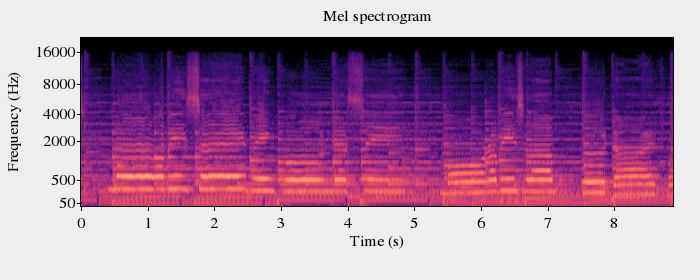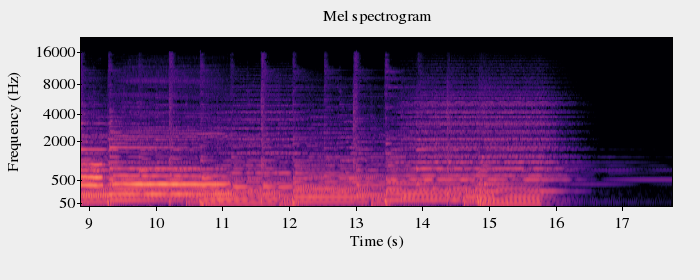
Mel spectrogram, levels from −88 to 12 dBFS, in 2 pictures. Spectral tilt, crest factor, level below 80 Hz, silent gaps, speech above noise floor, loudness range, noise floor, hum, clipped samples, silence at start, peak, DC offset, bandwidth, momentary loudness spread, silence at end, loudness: -6.5 dB/octave; 14 dB; -36 dBFS; none; 48 dB; 15 LU; -61 dBFS; none; under 0.1%; 0 s; -2 dBFS; under 0.1%; 15.5 kHz; 16 LU; 1.7 s; -16 LUFS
